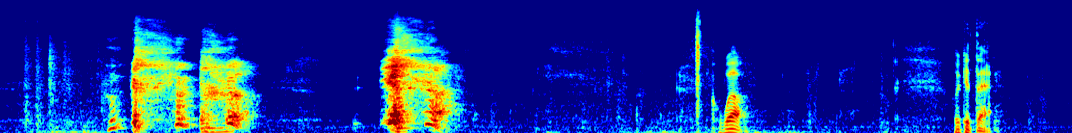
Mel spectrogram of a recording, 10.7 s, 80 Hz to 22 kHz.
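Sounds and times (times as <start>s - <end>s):
speech: 1.1s - 1.4s, 7.3s - 7.6s, 9.6s - 10.0s
person clearing throat: 1.1s - 2.6s, 3.8s - 4.7s
person coughing: 1.1s - 2.6s, 3.8s - 4.8s.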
